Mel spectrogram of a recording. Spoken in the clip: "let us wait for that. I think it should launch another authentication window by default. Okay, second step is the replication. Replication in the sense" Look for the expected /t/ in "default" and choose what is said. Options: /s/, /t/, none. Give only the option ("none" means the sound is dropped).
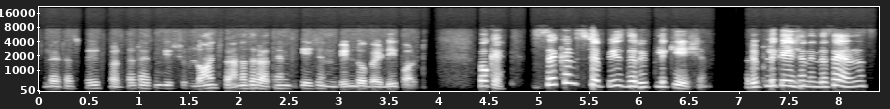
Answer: /t/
